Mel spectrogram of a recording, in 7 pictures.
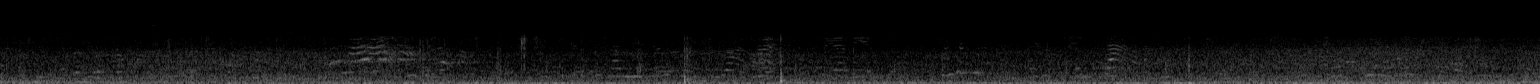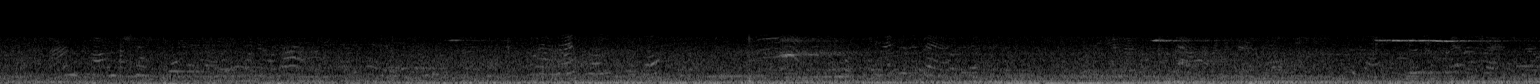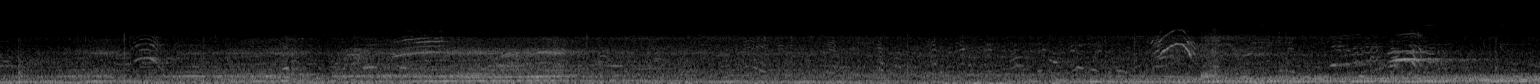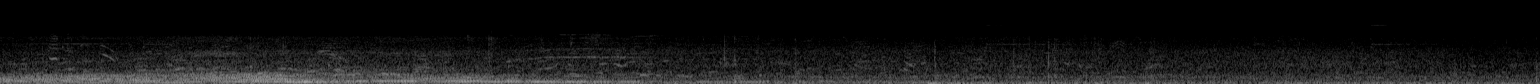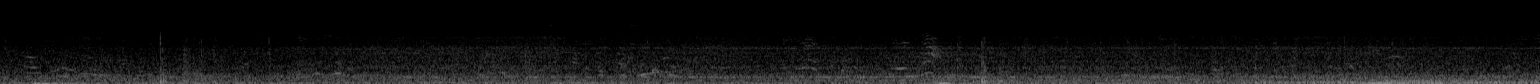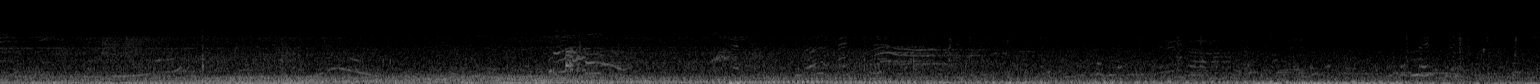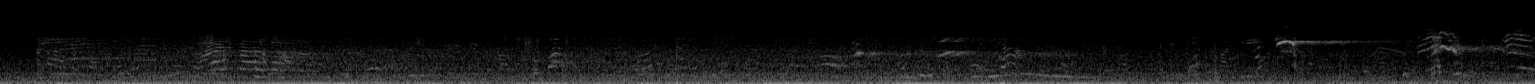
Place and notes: Volos, Greece - Children playing in the park
Children playing football in the park, while a little girl chases the ball screaming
